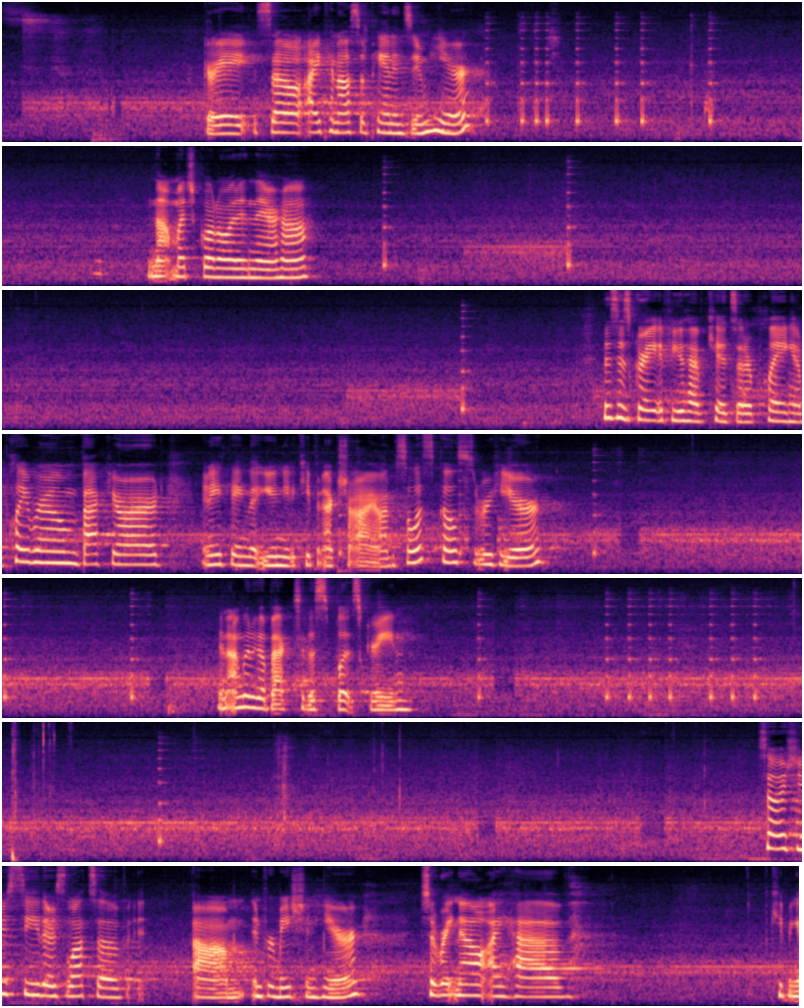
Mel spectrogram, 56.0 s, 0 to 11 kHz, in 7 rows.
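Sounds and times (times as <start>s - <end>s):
faint hum: 0.0s - 55.9s
key-press beeps: 13.6s - 13.8s, 29.9s - 30.2s, 32.0s - 32.3s, 36.7s - 36.9s, 38.0s - 39.7s.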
